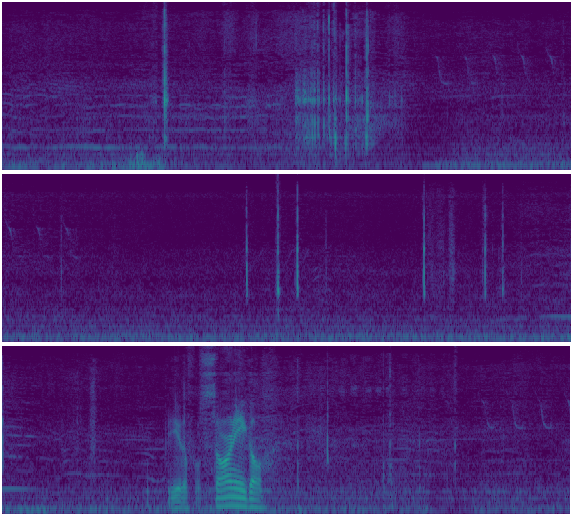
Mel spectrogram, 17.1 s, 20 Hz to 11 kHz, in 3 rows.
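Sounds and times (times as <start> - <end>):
low outdoor rumble: 0.0 - 17.0
small bird chirping: 3.6 - 7.0, 7.9 - 17.0
sharp clicks: 8.0 - 9.1, 9.8 - 12.4.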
